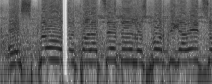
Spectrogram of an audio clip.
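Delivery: high, slow, excited tribute; breathless italian goal commentary. Real, not acted. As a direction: hail the scorer like a showman. Co-commentator hails the goal scorer.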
